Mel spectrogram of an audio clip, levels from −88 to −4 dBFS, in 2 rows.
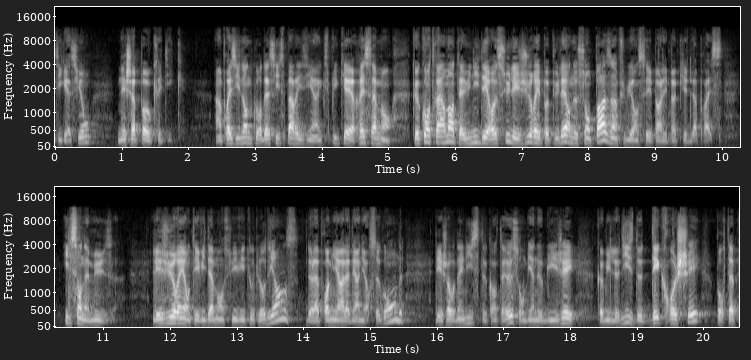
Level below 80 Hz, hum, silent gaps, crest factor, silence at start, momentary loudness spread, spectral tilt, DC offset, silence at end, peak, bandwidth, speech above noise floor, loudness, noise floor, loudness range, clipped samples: -72 dBFS; none; none; 22 dB; 0 s; 13 LU; -2.5 dB/octave; under 0.1%; 0 s; -2 dBFS; 12 kHz; 33 dB; -22 LUFS; -55 dBFS; 6 LU; under 0.1%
